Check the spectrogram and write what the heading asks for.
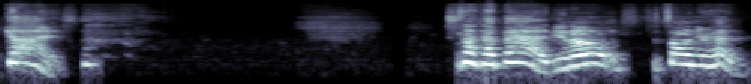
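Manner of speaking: chirpy pep talk. Retold or imitated. To everyone miserable around her, a high mock-cheerful pep talk. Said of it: "And I just wanna be like".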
